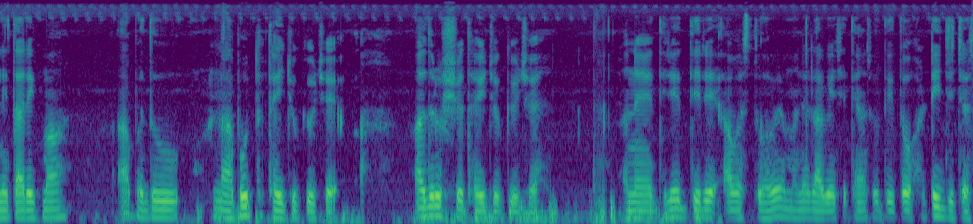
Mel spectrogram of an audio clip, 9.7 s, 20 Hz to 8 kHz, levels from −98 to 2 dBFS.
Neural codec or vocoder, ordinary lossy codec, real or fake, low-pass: none; none; real; none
